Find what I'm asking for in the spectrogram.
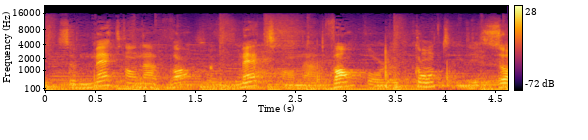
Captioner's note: speaking french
